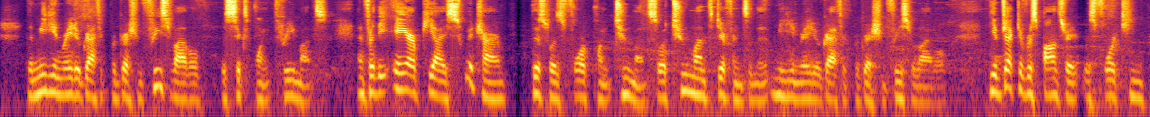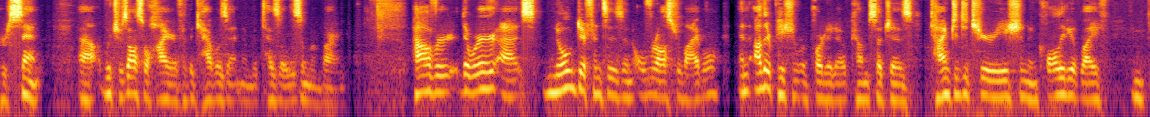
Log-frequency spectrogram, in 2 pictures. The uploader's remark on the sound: podcast interview live from ASCO GU24 in San Francisco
